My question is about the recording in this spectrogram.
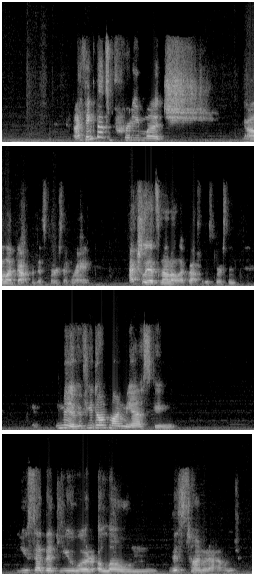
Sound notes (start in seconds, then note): none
